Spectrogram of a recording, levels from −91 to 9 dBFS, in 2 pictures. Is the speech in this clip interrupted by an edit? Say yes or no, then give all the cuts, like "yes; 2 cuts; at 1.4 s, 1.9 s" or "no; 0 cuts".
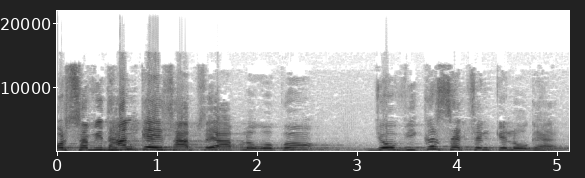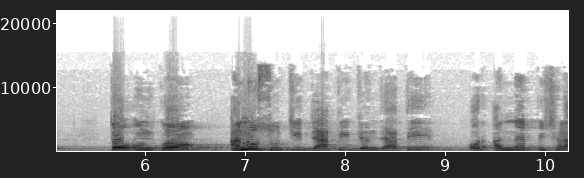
no; 0 cuts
